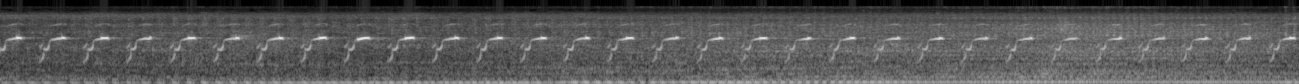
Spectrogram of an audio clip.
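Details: Pipit finch (emprit) singing energetically: a steady stream of high, sharp chipping notes about twice a second, heard over a loud, continuous low rumble and hiss.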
